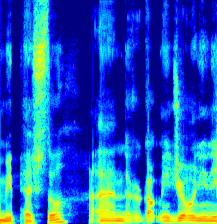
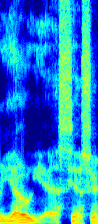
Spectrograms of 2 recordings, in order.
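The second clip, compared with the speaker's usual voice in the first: slow, jolly colonial British officer voice; 3 semitones lower than usual. Retelling how a British general talked to the speaker, jolly colonial officer voice. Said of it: "jolly colonial".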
